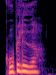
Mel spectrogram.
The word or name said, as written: gruppeleder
